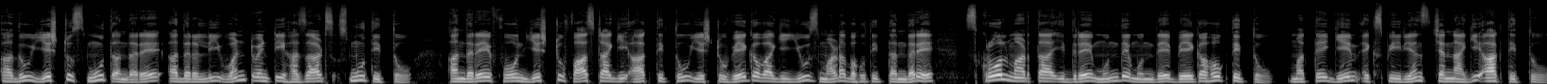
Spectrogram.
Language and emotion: Kannada, neutral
